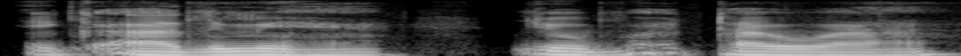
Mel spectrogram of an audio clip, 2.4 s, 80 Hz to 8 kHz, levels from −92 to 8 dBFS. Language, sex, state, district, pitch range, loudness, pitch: Hindi, male, Bihar, Patna, 120-135 Hz, -17 LUFS, 125 Hz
